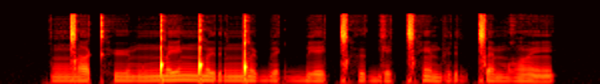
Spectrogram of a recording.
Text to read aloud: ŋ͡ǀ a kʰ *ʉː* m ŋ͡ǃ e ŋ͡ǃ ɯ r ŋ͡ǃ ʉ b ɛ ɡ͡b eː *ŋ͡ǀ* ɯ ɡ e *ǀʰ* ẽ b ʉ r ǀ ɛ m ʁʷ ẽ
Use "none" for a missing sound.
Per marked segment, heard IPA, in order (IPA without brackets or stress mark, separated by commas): ʉː, ǀʰ, ǀʰ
